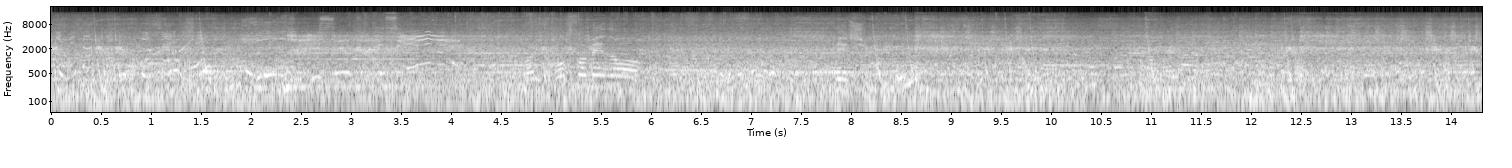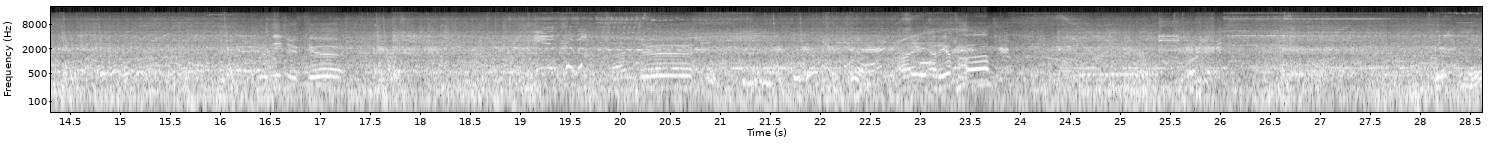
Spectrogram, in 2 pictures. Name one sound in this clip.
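A slot machine plays loud music and sound effects.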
